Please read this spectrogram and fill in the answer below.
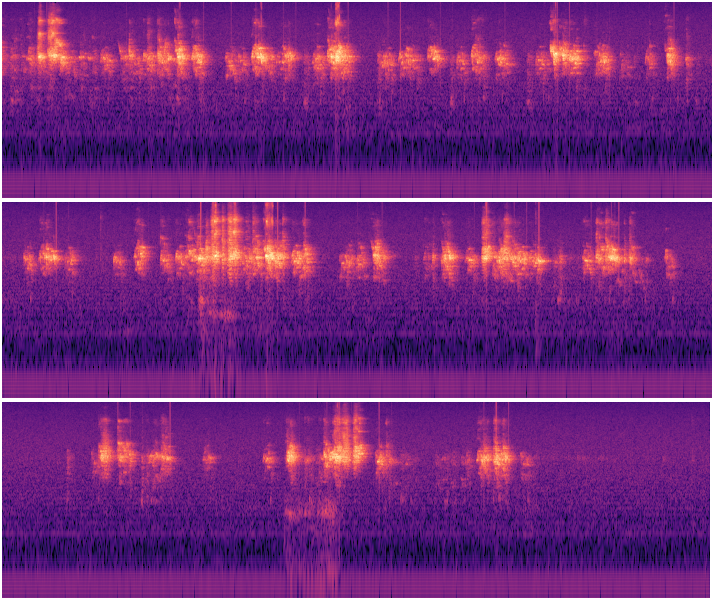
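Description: Budgerigars chirping and chattering in quick runs of short, high calls, with brief pauses and two louder flurries, about a third and seven-eighths of the way through.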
